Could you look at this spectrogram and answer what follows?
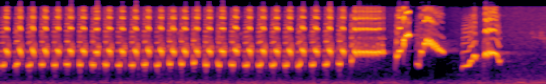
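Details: White-rumped shama sound used to make captive birds more responsive and fighting: a fast, even series of harsh, nasal notes, about six per second, then a buzzy burst and two sharp rising squawks.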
